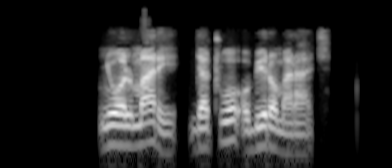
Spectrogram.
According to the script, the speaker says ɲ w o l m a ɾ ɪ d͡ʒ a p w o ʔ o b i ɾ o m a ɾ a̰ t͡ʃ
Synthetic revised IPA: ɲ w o l m a ɾ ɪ d͡ʒ a t w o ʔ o b i ɾ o m a ɾ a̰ t͡ʃ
